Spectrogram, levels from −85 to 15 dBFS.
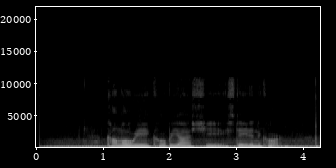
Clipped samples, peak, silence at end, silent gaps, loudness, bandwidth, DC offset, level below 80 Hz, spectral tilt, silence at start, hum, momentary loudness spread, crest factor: under 0.1%; -14 dBFS; 0 s; none; -27 LUFS; 4 kHz; under 0.1%; -34 dBFS; -11 dB/octave; 0.05 s; none; 16 LU; 12 dB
